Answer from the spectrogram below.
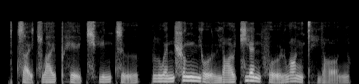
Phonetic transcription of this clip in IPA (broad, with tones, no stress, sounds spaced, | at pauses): t͡s a̰˨˩ ɪ̯ t͡s w a˧˥ ɪ̯ pʰ ḛ˨˩ ɪ̯ t͡ɕʰ i˧˥ n t͡s ɹ̩˨˩˦ | l w ə˧˥ n ʂ ʊ˥ ŋ n̪ j o̰˨˩ ʊ̯ l j ɑ˧˥ ʊ̯ t͡ɕ j ɛ˥˩ n f o̰˨˩ ʊ̯ ɻ w ɑ˥˩ ŋ t̪ʰ j ɑ̰˨˩˦ ŋ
